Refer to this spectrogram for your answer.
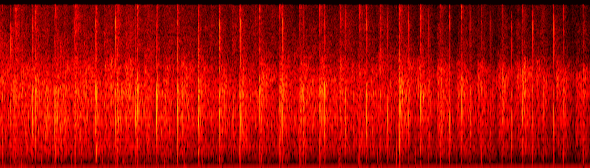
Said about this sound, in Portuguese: Eu vejo aqui pessoas da família lá. Eu gostaria que se levantasse. A gente pode fazer uma salva de palmas em nome do pai para as filhas que aqui estão? Ótimo.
